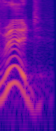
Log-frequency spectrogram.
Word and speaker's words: read: We rude. It's how Scottish people pronounce read. We say rude.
